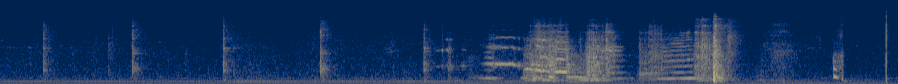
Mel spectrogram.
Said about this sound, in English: Oh, someone's closed the door. We're locked in.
